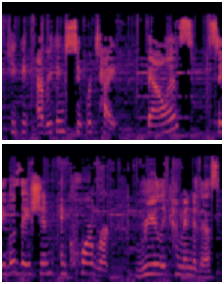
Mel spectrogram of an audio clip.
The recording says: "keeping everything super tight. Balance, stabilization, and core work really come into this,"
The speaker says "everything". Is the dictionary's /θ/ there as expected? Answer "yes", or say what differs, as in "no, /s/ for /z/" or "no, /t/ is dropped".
yes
